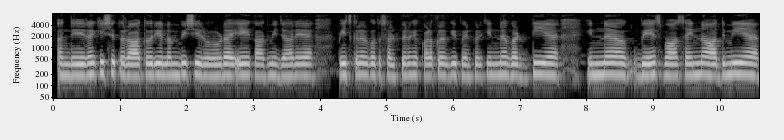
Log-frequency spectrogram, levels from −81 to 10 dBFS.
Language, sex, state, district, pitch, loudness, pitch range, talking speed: Marwari, female, Rajasthan, Churu, 190 Hz, -17 LUFS, 185-195 Hz, 210 wpm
